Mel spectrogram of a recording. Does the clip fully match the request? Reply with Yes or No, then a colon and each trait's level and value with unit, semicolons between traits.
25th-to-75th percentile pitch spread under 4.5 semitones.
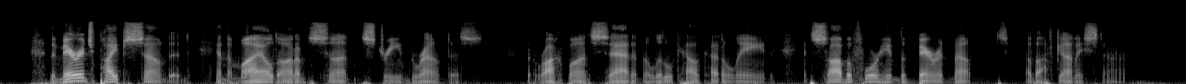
No: average, 4.8 semitones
